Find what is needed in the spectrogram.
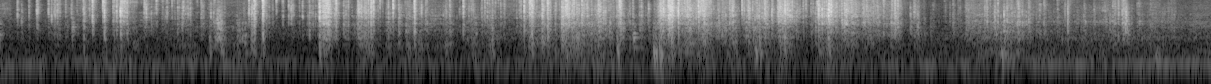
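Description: Plastic packaging crinkling and rustling in the hands as a toy dinosaur egg is unwrapped: an irregular run of small crackles.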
